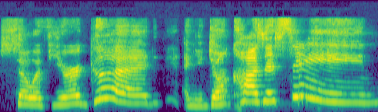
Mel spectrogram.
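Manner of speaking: put-on patronizing talk-down. Retelling what an officer said on arriving: imitating a condescending tone. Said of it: "condescendingly is like".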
